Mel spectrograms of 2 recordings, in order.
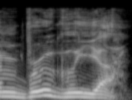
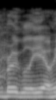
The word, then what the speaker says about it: Imbruglia: They're both missing it by one syllable. – Guys, it's Natalie That's what I said. – Imbruglia. – That's correct. – What did I say? Imbruglio? – You said Natalie Imbruglio. He said Natalia. Natalie.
